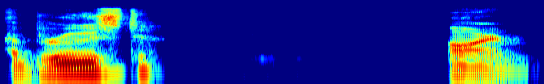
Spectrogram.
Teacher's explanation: bruised this one is voiced because the z is voiced there is vibration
